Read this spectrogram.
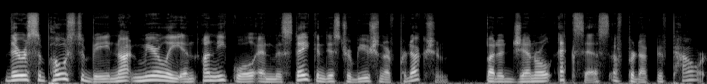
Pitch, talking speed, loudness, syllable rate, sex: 140 Hz, 180 wpm, -18 LUFS, 6.4 syllables/s, male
